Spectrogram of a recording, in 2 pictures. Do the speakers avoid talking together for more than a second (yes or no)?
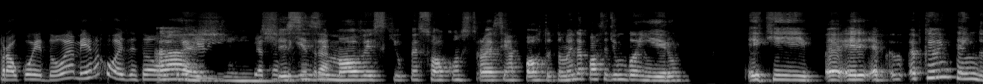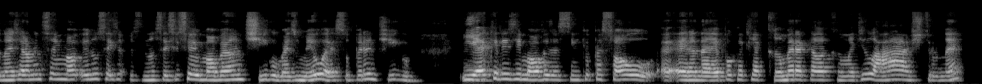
no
